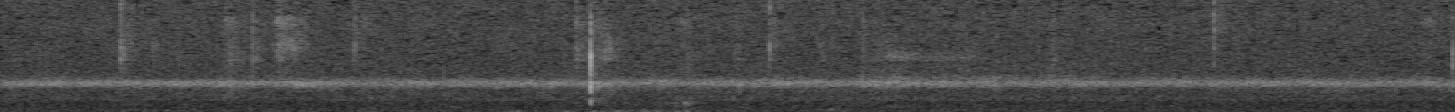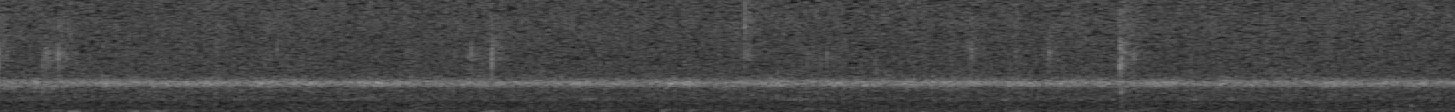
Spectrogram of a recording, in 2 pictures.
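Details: Frog chorus at night during a camping trip beside a campfire: a dense, unbroken high trill holds steady throughout, with a few faint crackles and pops from the fire scattered over a soft low rustle.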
